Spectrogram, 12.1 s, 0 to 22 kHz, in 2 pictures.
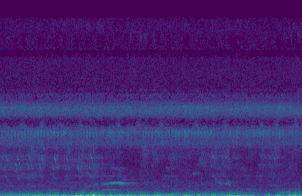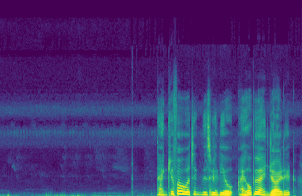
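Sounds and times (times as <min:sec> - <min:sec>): bird call and chirps: 0:00.0 - 0:05.6, 0:06.2 - 0:09.4
low rumble on microphone: 0:00.0 - 0:10.4.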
